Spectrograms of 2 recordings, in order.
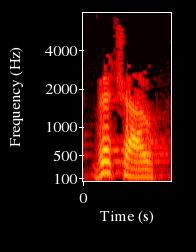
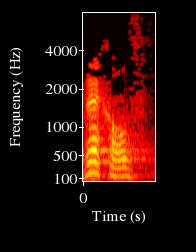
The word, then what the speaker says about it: Virchow: cells the Prussian pathologist Rudolf virchow sorry verkhovah has been trying to educate me and how to pronounce it and I apologize to Torsten for getting it completely wrong the first time but rudolferkov uh pointed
